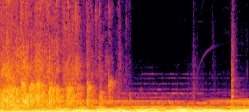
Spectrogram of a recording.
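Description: An audience applauds three women who shared their experiences, clapping in a dense, steady burst that thins out after a few seconds, while sustained music with a deep bass hum plays underneath and carries on as the clapping fades.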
